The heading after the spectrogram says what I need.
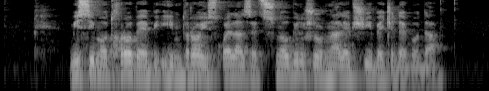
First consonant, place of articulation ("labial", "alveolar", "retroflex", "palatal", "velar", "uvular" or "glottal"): labial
